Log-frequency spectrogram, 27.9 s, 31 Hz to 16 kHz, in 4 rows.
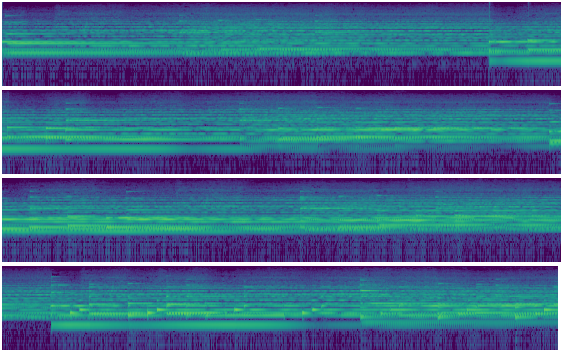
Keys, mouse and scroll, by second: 3.2 click, 4.0 ctrl+scroll up 2, 4.6 ctrl+scroll up 2, 5.2 ctrl+click, 7.1 click, 9.8 ctrl+d, 11.5 ctrl+d, 12.8-14.3 shift+drag, 14.6 shift+click, 15.8 ctrl+KP_Subtract, 18.0 ctrl+shift+k, 19.5 click, 20.0 click, 21.9 click, 24.0 shift+click, 25.0 click, 26.3 click, 27.0 shift+click.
